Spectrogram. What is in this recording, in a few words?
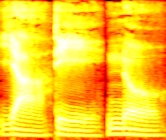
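"yatino", concatenated syllables; Affixing experiment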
